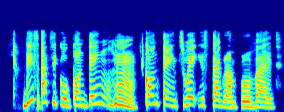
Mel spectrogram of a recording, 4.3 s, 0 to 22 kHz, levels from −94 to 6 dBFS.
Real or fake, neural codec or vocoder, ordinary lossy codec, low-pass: fake; vocoder, 44.1 kHz, 80 mel bands, Vocos; none; 7.2 kHz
